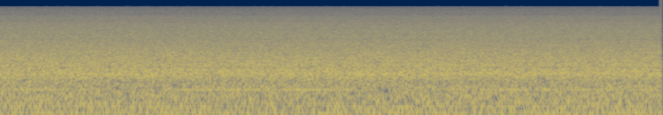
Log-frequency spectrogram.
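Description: Jet engines roar steadily in flight, heard from inside the cockpit.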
